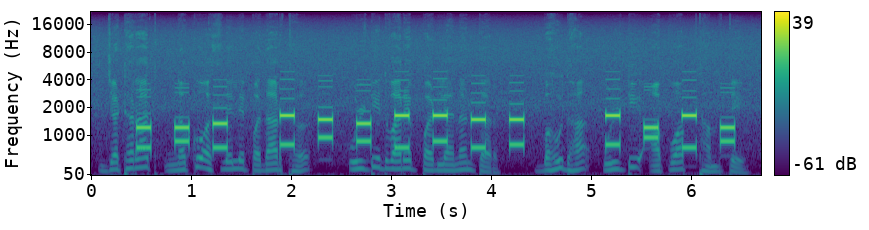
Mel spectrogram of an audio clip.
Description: DTMF, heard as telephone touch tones, dialled by machine, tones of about 140 ms, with speech in Marathi. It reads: 172 B#8AC36 B*A7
